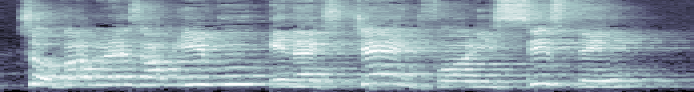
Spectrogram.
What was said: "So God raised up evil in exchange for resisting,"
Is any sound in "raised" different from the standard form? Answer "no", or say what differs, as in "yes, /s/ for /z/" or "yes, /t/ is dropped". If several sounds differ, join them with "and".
yes, /d/ is dropped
